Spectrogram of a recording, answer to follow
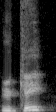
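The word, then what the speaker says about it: Jocke: With apologies to Joachim Yoki Broden, which is pronounced Uki.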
